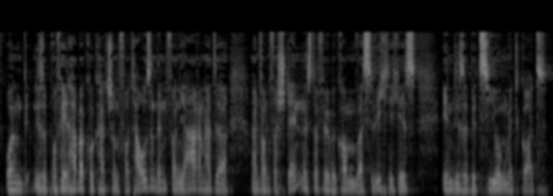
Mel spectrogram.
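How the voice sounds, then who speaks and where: Young male preacher, loose informal sermon, hesitant delivery, mellow and a bit husky. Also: medium pitch, level tone, fairly quick. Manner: hesitant, many fillers and restarts.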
